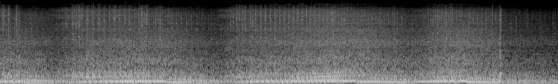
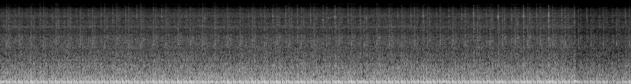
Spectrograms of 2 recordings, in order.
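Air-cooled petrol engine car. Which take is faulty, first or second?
first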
